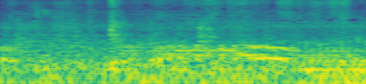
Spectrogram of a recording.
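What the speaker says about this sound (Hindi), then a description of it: "ये क्रॉस में कबूतर है।" A crossbred pigeon coos softly and repeatedly, its low, rolling calls sitting over a steady background murmur.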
